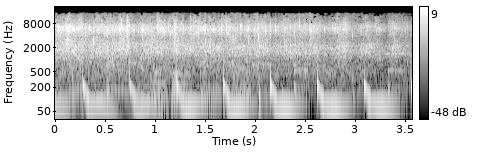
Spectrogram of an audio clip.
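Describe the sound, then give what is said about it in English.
A live studio audience applauds loudly in a dense, continuous wash of clapping, with a steady thumping beat pulsing underneath throughout. “It's our live studio audience. They are at fever pitch tonight. Worked into a lather.”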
